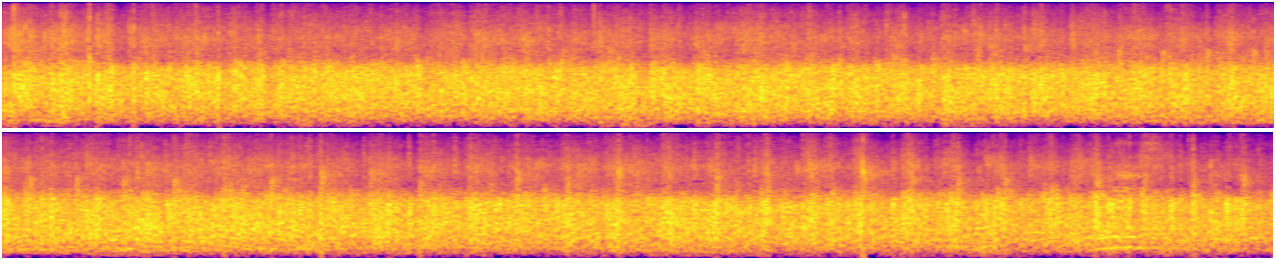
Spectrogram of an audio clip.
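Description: A hall audience at a municipal festival tribute welcomes a speaker with loud, sustained, even applause, a dense wall of clapping that holds steady for the whole stretch.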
